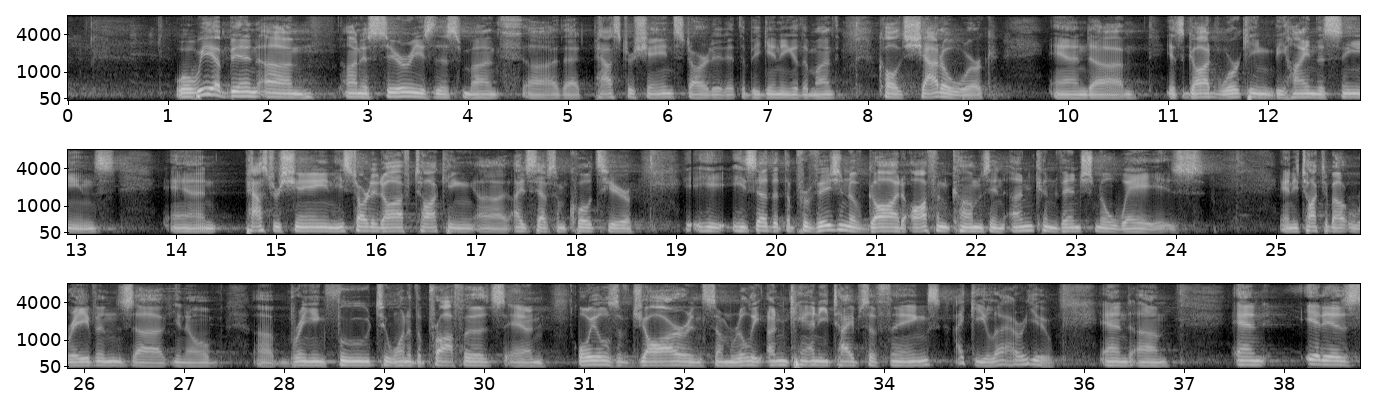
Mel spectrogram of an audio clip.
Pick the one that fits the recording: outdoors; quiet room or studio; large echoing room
large echoing room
